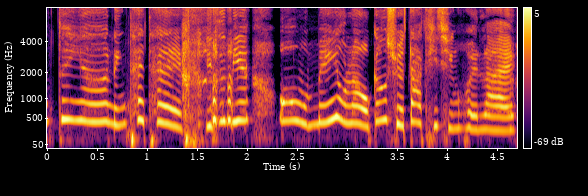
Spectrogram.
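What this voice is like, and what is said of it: Soft-spoken refined socialite voice. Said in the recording (Chinese): “讲话小小声”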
